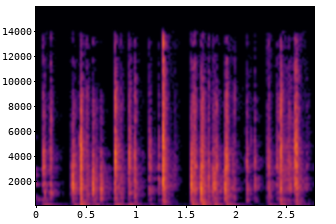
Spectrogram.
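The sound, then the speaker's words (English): Rapid typing on a computer keyboard, with many crisp keystrokes clattering in quick bursts separated by brief pauses. No one speaks. “So let me see if I can't type as quickly as I can here.”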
